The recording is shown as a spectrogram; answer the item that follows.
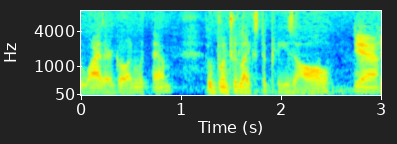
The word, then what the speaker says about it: Ubuntu: And yes, it's pronounced Ubuntu.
